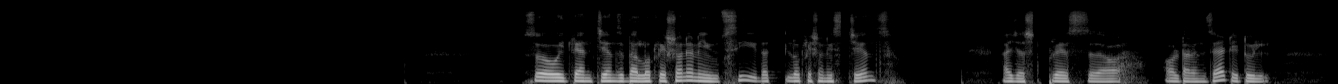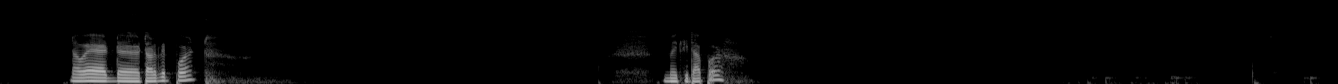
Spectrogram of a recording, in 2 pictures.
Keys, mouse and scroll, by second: 1.3 scroll up 2, 1.6 alt+click, 7.7 middle click, 8.5 ctrl+z, 8.8 ctrl+z, 9.2 ctrl+z, 12.1-13.4 typing, 16.0-16.8 typing, 17.3-17.7 scroll down 6, 17.9 alt+click, 19.7 scroll down 3, 26.6 right click.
